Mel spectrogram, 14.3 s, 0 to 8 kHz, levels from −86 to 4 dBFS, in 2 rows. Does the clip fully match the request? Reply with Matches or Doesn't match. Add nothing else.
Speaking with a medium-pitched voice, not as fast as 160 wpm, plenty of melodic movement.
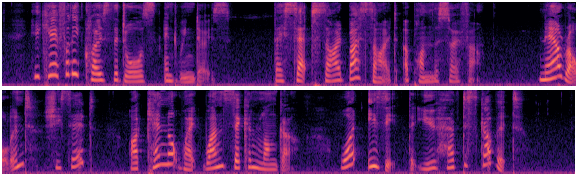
Doesn't match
